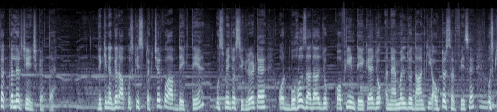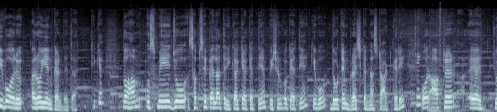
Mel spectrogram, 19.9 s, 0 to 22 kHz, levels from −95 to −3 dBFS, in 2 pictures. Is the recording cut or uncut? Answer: uncut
